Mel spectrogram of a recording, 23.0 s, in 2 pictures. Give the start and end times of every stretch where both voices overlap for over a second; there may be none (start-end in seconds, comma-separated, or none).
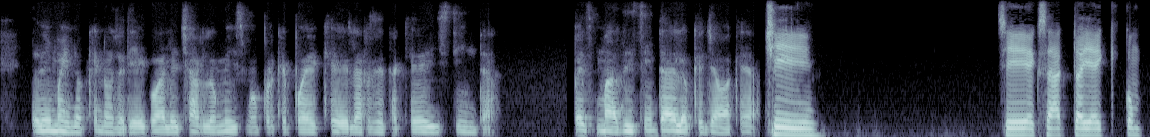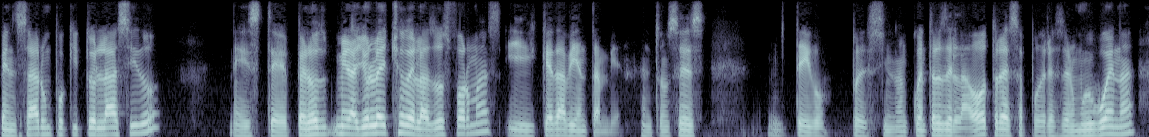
none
